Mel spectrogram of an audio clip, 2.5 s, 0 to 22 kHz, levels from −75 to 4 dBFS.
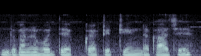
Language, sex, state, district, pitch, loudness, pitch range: Bengali, male, Assam, Hailakandi, 100 Hz, -19 LUFS, 100-105 Hz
